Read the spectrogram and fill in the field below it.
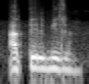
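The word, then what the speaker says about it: التلميذ: টি হরফের শুরুতে যদি আলিফ লাম যুক্ত হয় তো আমরা বুঝতে পারি যে অবশ্যই এখানে লাম হরফটি উচ্চারণ হবে না বরঞ্চ লামের পরবর্তী হরফে তাশদিদ রূপে অবশ্যই উচ্চারিত হবে যেমন তার উপরে তাসদিদ হবে সার উপরে তাসদিদ হবে এরকম ভাবে হ্যাঁ আত তিলমিজুন হ্যাঁ এখন পড়ুন তিলমিজুন একজন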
